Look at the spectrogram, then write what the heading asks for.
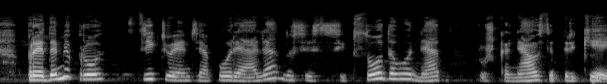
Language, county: Lithuanian, Marijampolė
